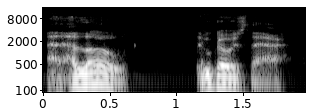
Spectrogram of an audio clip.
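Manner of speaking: deepest possible, slow voice, calling out. A player voices Oliver calling into a cave, in Oliver's deepest bellowing voice. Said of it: "the most bellowing voice he can".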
